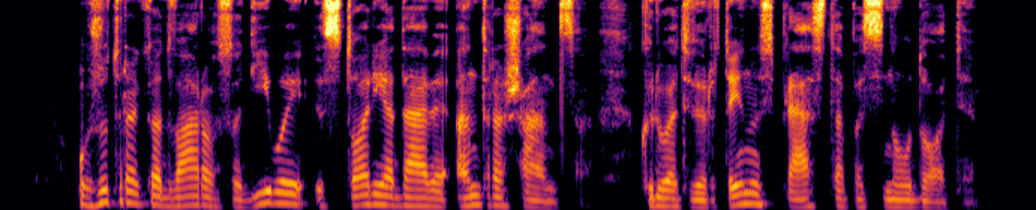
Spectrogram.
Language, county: Lithuanian, Kaunas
